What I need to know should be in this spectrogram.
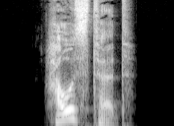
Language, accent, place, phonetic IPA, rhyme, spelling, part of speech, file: German, Germany, Berlin, [ˈhaʊ̯stət], -aʊ̯stət, haustet, verb, De-haustet.ogg
- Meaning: inflection of hausen: 1. second-person plural preterite 2. second-person plural subjunctive II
